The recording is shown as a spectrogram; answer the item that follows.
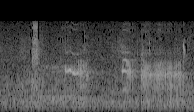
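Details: Twenty-day-old puppies, five in a litter, poke around waiting for their mother to feed them; thin, high whimpers come as two short squeaky bursts, the second drawn out and level, over a quiet indoor hiss.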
